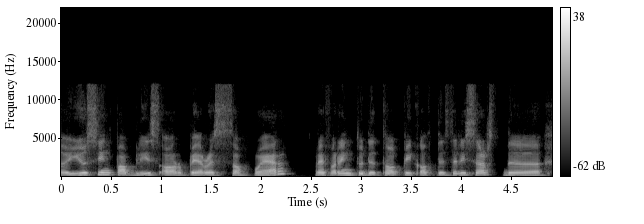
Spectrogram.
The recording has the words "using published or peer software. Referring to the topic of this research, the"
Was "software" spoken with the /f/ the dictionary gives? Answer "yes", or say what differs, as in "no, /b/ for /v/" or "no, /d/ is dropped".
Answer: yes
